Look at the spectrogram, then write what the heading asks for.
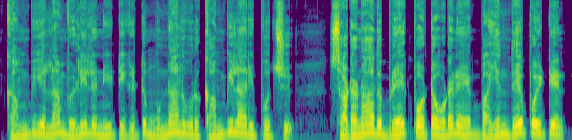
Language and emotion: Tamil, fearful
